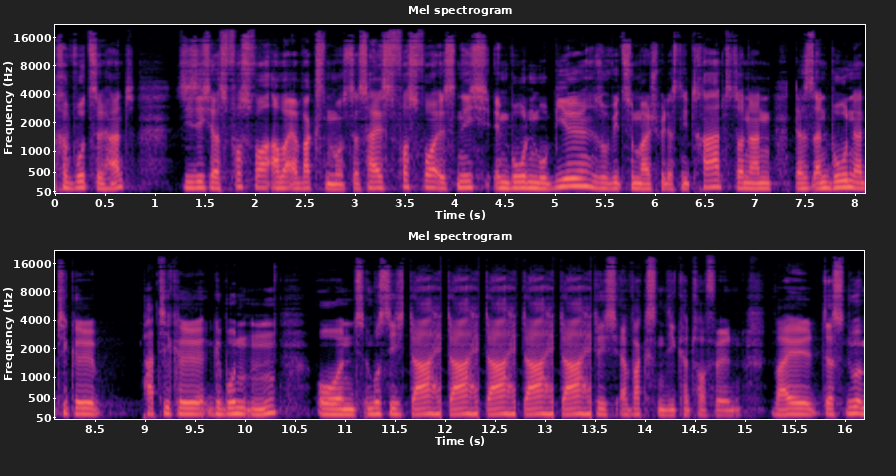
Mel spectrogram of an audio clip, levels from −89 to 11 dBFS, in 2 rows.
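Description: At 11.94 s, right after "gebunden und muss sich", the speech falls into a broken-record loop lasting until 13.47 s, where it resumes with "erwachsen die". A 0.38 s fragment plays four times back to back, stuttering mechanically, and whatever speech belonged in that span never arrives. The likely cause is a stalled player or stream resending its last held buffer. On a spectrogram the loop shows as four identical blocks in a row; the waveform repeats exactly.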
